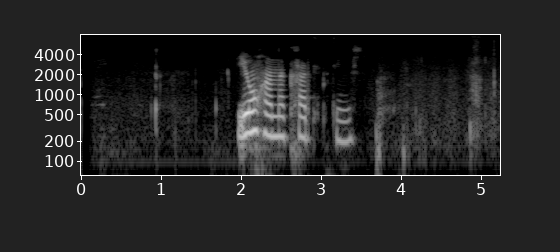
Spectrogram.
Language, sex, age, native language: Icelandic, female, 10, Icelandic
